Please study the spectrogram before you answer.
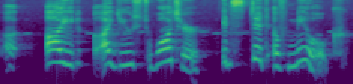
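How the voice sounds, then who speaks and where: A woman's voice: sits high, animated, drawn-out words, mellow, voice pushed up, exaggerated voice. A woman voicing an anxious, humble male baker in a storybook, pleading and hesitant. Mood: ashamed. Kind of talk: storybook character voice.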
